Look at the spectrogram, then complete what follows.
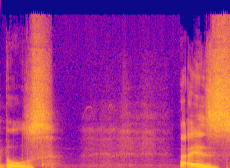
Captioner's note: inhales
